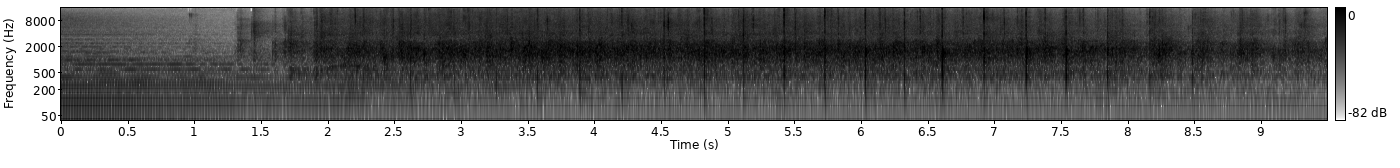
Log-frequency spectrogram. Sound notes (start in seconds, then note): 1.3 audience applauding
